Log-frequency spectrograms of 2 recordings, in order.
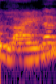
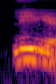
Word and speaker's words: linear: लाइन से ही लीनियर, अब वो लाइनर पढ़ना चाहिए था लेकिन उसको प्रोनाउंसिएशन में लीनियर कह देते हैं। लाइन से ही लीनियर है ये, लाइन से लाइनर है ये, लाइनर, लेकिन लीनियर बोलते हैं बोलने में, और लाइनर बोलेंगे तो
